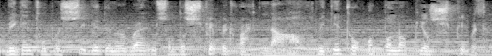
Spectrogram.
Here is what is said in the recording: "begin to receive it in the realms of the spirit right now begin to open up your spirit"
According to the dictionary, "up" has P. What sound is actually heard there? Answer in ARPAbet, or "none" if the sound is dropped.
P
